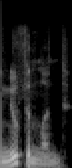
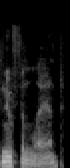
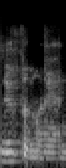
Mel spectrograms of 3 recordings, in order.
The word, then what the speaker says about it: Newfoundland: know a lot of americans tend to say newfoundland but i've been corrected before yeah that it's newfoundland yeah just newfoundland yeah newfoundland okay yeah and i was just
